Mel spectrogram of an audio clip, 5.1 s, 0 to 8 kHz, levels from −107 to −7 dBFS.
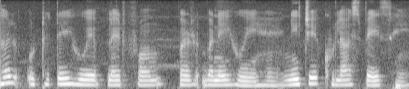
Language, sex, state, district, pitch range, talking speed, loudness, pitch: Hindi, female, Arunachal Pradesh, Lower Dibang Valley, 150-175 Hz, 140 wpm, -16 LUFS, 160 Hz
